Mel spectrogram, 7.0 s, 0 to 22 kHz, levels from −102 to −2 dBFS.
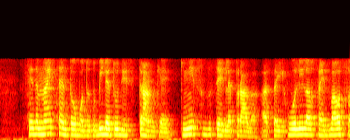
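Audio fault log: No faults are heard in this speech clip. It passes through a WebRTC call path with no content above 4 kHz, which fits a narrowband G.711 mu-law call.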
